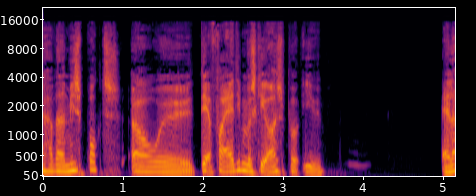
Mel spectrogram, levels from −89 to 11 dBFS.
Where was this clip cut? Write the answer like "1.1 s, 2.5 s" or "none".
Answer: none

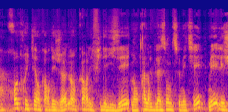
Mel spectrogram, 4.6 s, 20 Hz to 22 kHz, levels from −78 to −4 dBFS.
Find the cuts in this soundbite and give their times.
3.0 s

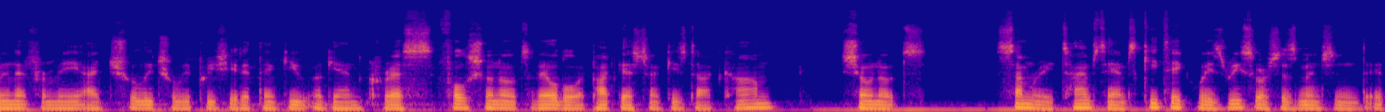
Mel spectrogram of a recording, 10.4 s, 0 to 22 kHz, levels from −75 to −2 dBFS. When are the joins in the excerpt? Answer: none

